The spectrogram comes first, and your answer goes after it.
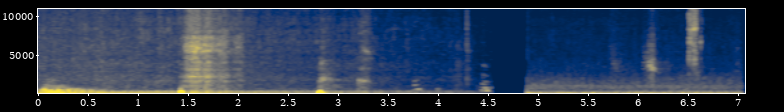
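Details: A pet cat gives a short meow at the start, a falling, drawn-out tone. A few soft clicks and thuds follow, then a brief silence and quiet room noise.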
